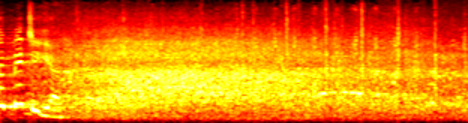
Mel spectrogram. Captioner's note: audience laughing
